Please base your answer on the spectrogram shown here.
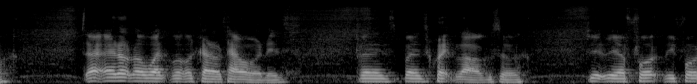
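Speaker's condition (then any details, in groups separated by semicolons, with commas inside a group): Muscular dystrophy, Duchenne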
